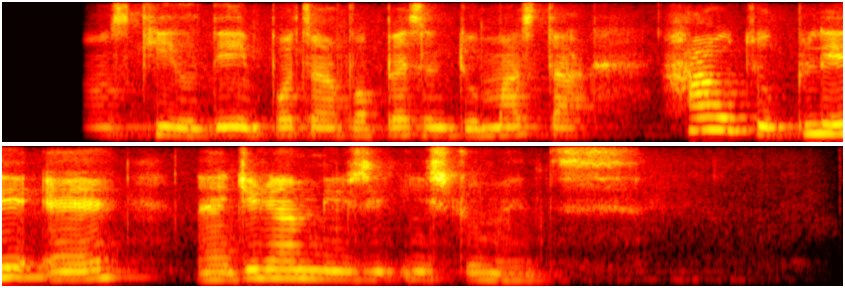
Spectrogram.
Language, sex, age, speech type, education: Nigerian Pidgin, female, 30-45, spontaneous, tertiary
